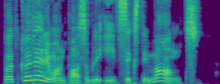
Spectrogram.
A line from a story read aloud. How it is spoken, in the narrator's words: Objected the scoffing listeners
